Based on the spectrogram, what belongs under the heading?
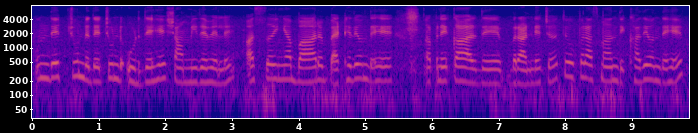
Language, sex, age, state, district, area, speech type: Dogri, female, 30-45, Jammu and Kashmir, Jammu, urban, spontaneous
